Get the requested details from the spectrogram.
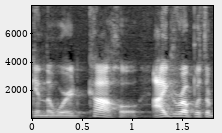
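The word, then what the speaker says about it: carro: spring break Hog Wild the r is very often pronounced as an H like in the word Kaho I grew up with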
